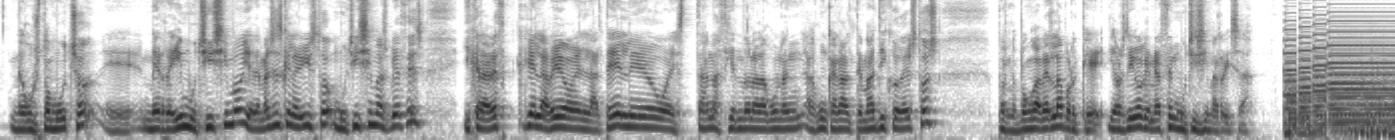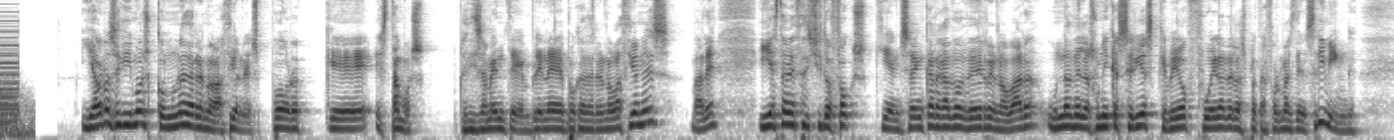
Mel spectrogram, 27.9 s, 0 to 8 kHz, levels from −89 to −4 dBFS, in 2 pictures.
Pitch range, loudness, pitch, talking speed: 155-195 Hz, -23 LUFS, 170 Hz, 195 wpm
